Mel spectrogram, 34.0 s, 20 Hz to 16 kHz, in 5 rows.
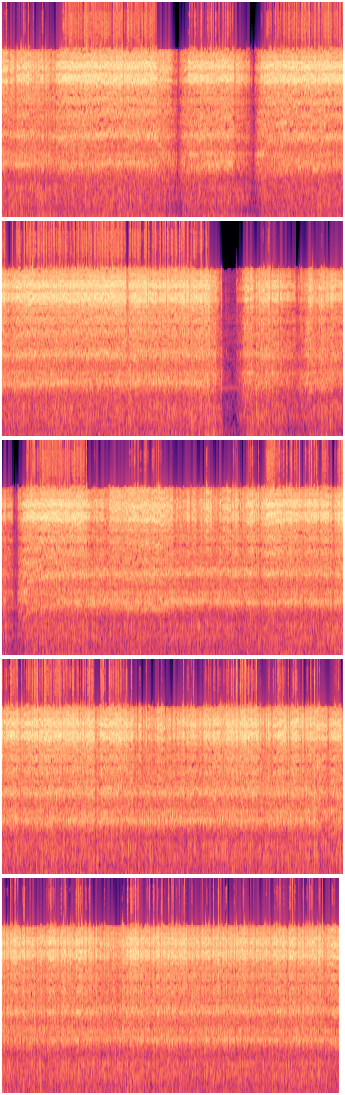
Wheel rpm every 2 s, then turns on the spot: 220, 170, 120, 200, 220, 170, 80, 160, 220, 230, 230, 230, 230, 180, 230, 240, 230.
none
